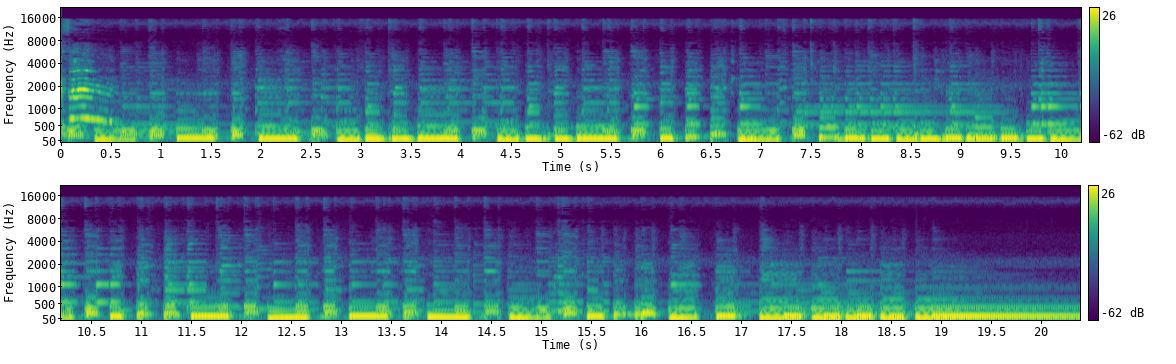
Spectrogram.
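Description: Two acoustic guitars playing a rhythmic instrumental passage, with bass notes on the beat under runs of higher picked notes. A final chord is left ringing near the end.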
